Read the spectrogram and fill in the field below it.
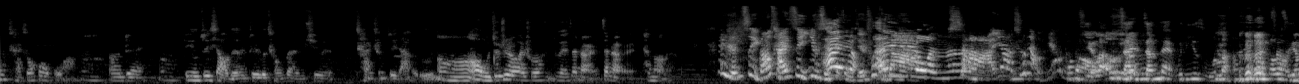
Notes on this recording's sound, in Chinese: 因为是在茶馆儿聊天所以有点儿杂音。平时也不怎么好，望海涵。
